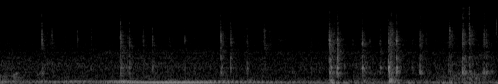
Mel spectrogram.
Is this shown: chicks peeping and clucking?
no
